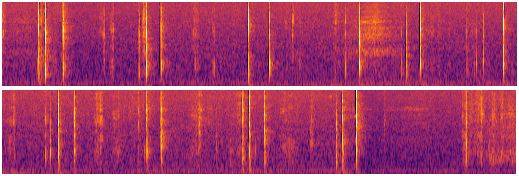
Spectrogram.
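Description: Fingernails scratch and tap the printed side of a small, hollow, open and empty cardboard tuner package. About twenty sharp, dry clicks ring out over a faint scratchy hiss. They are bright and thin with almost no low end, and each dies away instantly.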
